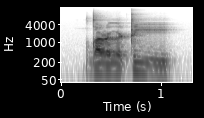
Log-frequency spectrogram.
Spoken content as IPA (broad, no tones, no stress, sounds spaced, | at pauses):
dˤ e ɭ ɯː ʈ iː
